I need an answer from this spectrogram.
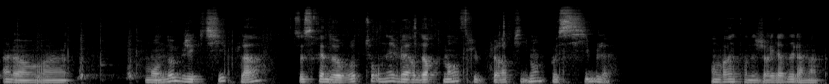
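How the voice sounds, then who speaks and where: A man's voice: lowish voice, moderate pace, creaky, slight background noise. Casual French man streaming a game. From France. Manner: casual, swearing, chatty. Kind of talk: let's play commentary.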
